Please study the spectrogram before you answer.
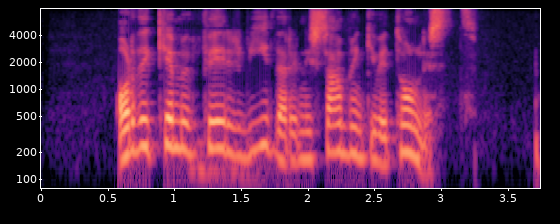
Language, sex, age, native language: Icelandic, female, 50-59, Icelandic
